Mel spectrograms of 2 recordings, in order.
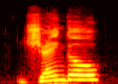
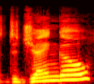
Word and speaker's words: Django: I referred to it as Django until the movie so properly reminded us. The D is silent many, many times.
